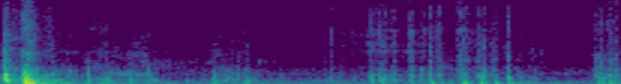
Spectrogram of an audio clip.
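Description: A small cardboard blind box being handled: a sharp knock at the very start, then faint rustling and a few light taps as it is moved about and set on the table.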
